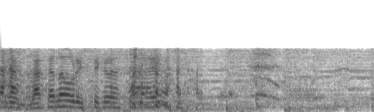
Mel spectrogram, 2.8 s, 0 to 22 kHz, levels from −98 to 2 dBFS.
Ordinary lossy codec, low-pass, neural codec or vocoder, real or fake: none; 3.6 kHz; vocoder, 22.05 kHz, 80 mel bands, WaveNeXt; fake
